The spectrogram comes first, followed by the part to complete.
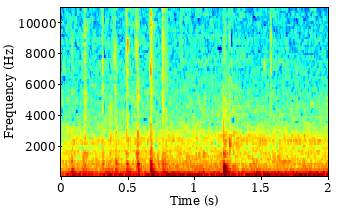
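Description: Computer keyboard keys being typed, a few irregular separate keystrokes, over a low steady hum.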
